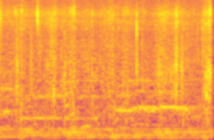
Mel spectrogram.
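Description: Music playing in the background with steady low notes and a few held higher notes, under scattered short knocks from footsteps and handling of the camera.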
